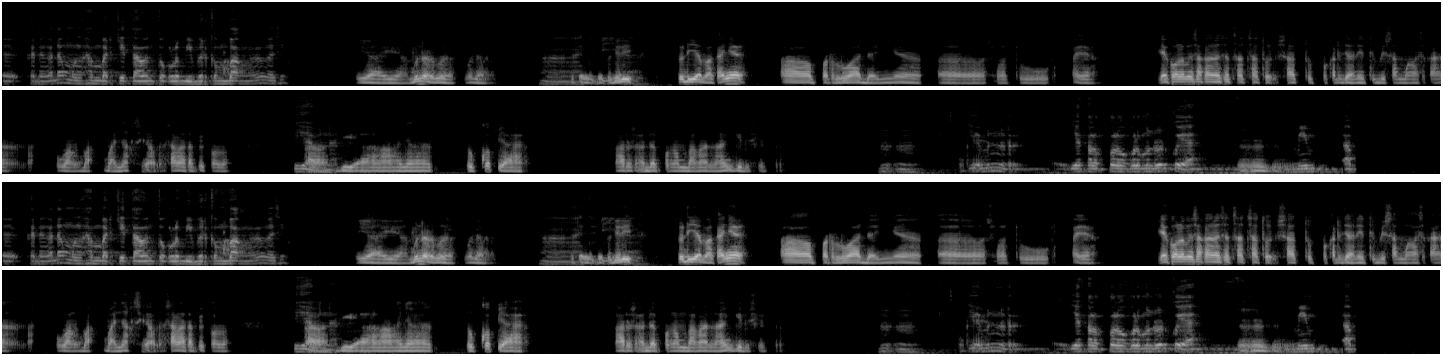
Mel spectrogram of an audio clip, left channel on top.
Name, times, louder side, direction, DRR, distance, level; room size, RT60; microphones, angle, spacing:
voice 1, 0.0-2.9 5.4-6.4 17.3-17.8 23.2-23.6 24.0-27.9, right 1 dB, 20° right, 2.2 m, -37 dB
voice 2, 3.5-4.9 5.8-6.4 6.8-7.5 7.8-10.9 11.6-14.6 14.9-16.7 17.4-18.7 19.0-19.6 20.5-21.9 24.1-24.2 26.7-27.3, right 2 dB, 65° right, 1.3 m, -30 dB
head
